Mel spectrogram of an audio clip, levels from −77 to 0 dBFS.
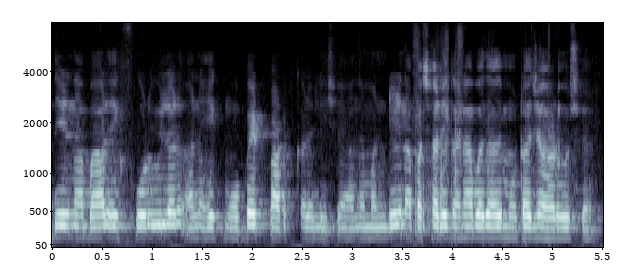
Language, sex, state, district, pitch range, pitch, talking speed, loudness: Gujarati, male, Gujarat, Valsad, 140-150 Hz, 145 Hz, 195 wpm, -16 LUFS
